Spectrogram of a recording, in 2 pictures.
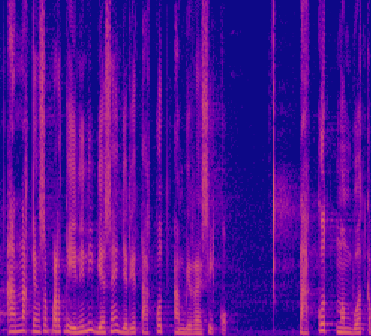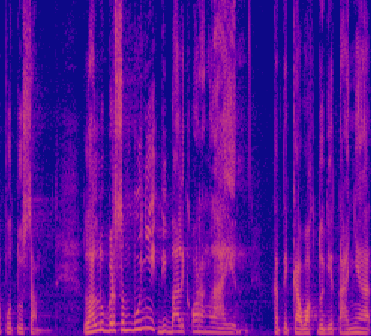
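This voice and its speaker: Bright-voiced man preaching in a hall. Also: fairly high pitch. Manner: animated storytelling, addresses audience as "saudara". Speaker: evangelist speaker. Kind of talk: parenting seminar sermon. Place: church seminar hall.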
